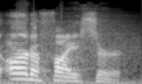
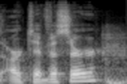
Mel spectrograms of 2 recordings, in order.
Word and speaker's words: artificer: say that all right I think the correct way to say it is artificer why do you say artifice like an art like artifice is like it's like a lie right or like it's a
